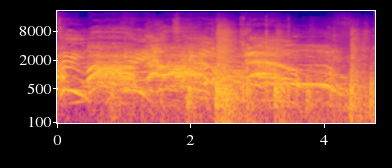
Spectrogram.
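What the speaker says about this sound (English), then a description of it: "Fans trying to power Millz back to his feet" Wrestling fans roar and cheer continuously at a Love Pro Wrestling independent show, a loud, dense crowd with shouts and a few thuds, swelling in bursts throughout.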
